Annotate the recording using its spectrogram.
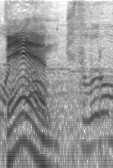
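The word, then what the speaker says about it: Vaan: can call this kid van his name is V but that's that's an archaic pronunciation so we're going to call him we're going to call him uh van throughout this three more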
